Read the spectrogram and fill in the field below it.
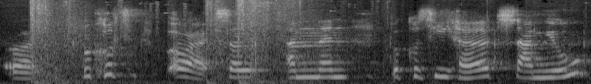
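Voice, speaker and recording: A woman telling a story casually on a stream, halting and restarting with fillers. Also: sits high, background noise.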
